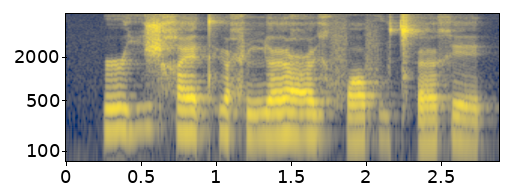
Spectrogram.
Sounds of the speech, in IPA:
ɹ i̤ ʒ χ ɛ t̪ʰ y ħ ɲ œ ʕ y x f ɔ f ṳ t͡sʼ œ x e

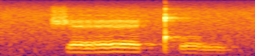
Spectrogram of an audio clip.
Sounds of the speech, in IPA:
t͡ʃ ɛː ǃʼ o ŋ

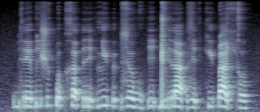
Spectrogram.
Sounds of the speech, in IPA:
b r e ɓ i ʃ ʉ k͡p o ʔ x ɐ ʔ r i ʔ lʲ ʉ ʔ ʉ ʔ z ɵ w o̤ ʔ i ʔ ɖ i̤ r a ʔ z i ʔ kʲ ʉ ɓ a ç o

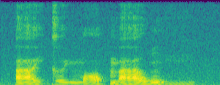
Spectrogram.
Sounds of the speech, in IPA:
aː˨ j k ɵ˧ ɥ m ɔː˨˥ p̚ m aː˨˥ w ŋ iː˨ k̚

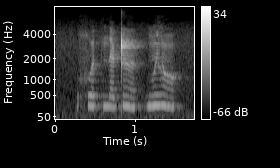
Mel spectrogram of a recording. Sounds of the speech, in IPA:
χʷ æ k n æ ʈ ə̃ | ɡʷ ĩ l ɔ̃

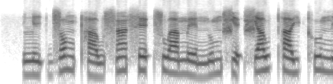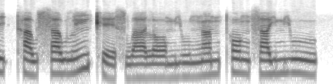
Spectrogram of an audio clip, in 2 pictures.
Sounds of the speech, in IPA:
l i˨ ʔ d͡z ɔ˥˧ ŋ pʰ a˨˩ w s ã˥˧ s e˦ ʔ s w a˧ m e˨˩ n̪ u˧ m ɕ e˨ ʔ ɕ a˦ w t̪ʰ a˧ j kʰ u˥˧ n̪ i˦ ʔ kʰ a˧ w s a˧ w l ĩ˦ kʰ e˨˩ s w a˧ l ɔ˧ m j u˧ ŋ ã˦ m t̪ʰ ɔ˥˧ ŋ s a˦ j m j u˥˧

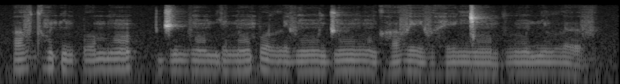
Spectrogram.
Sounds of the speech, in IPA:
ʌ v dʱ õ pʲ õ b ɓ o m b õ | d͡ʒ i m v õː m j e n õ p o lː e v ũː d͡ʒ ũː ŋ õ ɡʱ ʌ v eː v ə ɦ eː ŋ͡ǀ õː b lː ũː mʲ ũ lː ə v

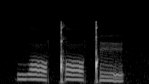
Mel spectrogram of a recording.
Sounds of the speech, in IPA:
w ɔ ǃ ɔ ǃ e

